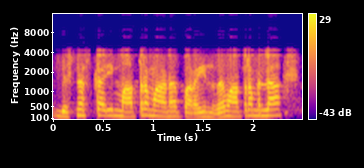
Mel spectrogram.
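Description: Continuous speech: one voice talking without a pause.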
